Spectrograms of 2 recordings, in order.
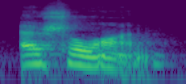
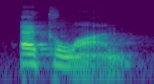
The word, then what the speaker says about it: echelon: This word is echelon, not echelon. But echelon was a good guess because the CH can be pronounced k or ch or sh. In this case, it's the sh sound, not the k sound.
